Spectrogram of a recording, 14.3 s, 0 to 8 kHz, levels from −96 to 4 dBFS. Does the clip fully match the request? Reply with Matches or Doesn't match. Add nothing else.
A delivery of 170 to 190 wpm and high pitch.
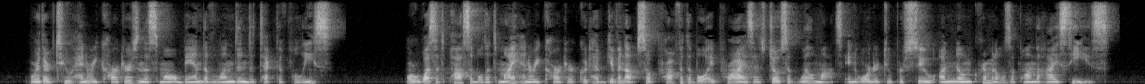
Doesn't match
